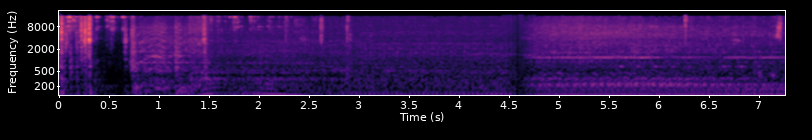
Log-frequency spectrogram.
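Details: 2000 Jeep Cherokee XJ Classic: after some handling noise the engine catches within a second and settles into a strong, even run with a brief dip; sounds healthy.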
